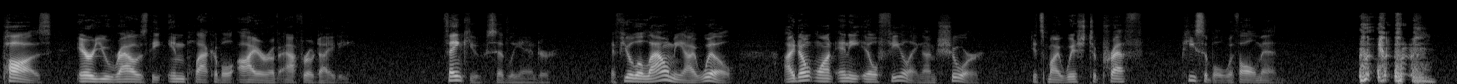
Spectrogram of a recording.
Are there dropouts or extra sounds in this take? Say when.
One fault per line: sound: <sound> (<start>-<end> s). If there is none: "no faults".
sound: cough (13.6-14.4 s)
